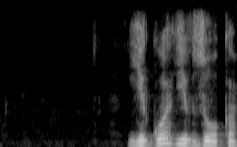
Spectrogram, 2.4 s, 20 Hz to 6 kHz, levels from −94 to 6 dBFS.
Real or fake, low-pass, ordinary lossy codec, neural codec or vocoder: real; 5.4 kHz; none; none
